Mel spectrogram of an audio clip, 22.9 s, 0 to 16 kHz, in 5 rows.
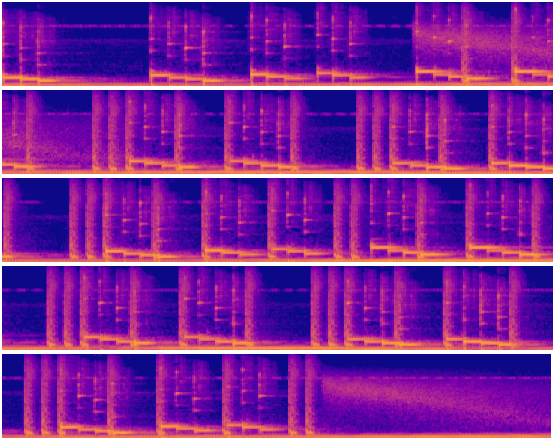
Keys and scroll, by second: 0.2 g, 0.7 y, 1.6 shift+z, 7.6 ctrl+c, 8.0 Return, 10.4 shift+z, 12.2 ctrl+v, 12.3 Return, 14.7 ctrl+v, 14.7 Return, 17.1 ctrl+v, 17.2 Return, 17.7 shift+z.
